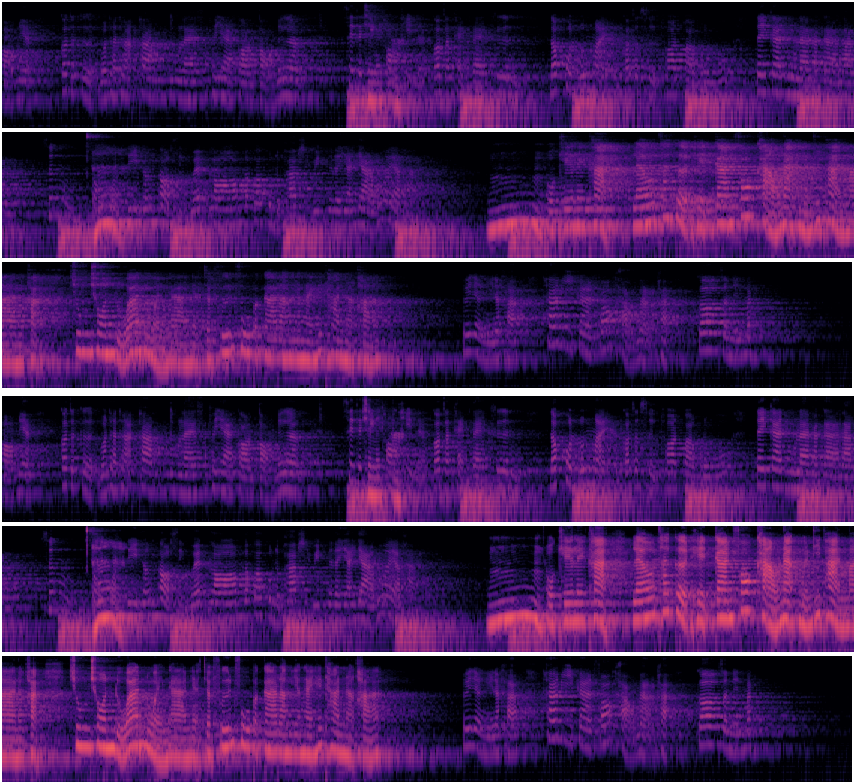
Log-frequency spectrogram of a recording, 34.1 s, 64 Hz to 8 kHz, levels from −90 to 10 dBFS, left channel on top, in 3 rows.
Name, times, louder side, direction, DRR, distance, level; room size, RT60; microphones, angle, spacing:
voice 1, 0.0-4.3 4.5-11.6 11.9-17.0 28.9-32.7, right 3 dB, 25° right, 6 dB, 0.6 m, -51 dB
sound 1, 4.6-5.1 6.1-6.6 7.6-8.1 9.1-9.6 10.6-11.1 12.1-12.6 13.6-14.1 15.1-15.6 16.6-17.1 18.1-18.6, equal, 40° left, 1.9 m, -47 dB
voice 2, 4.8-5.4 12.5-13.0 17.8-27.8, right 5 dB, 70° right, 10 dB, 0.4 m, -36 dB
9.3 x 8.7 x 6.0 m, 2.8 s
head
